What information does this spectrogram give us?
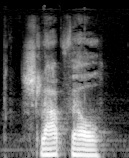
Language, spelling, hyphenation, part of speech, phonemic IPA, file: Dutch, slaapwel, slaap‧wel, interjection, /ˈslaːpˌʋɛl/, Nl-slaapwel.ogg
- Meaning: good night, sleep well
